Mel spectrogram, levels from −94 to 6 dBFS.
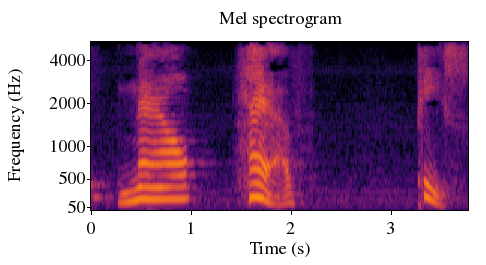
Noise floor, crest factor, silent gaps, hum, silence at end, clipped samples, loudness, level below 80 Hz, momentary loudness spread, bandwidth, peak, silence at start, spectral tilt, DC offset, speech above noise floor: -62 dBFS; 18 dB; none; 60 Hz at -55 dBFS; 0 s; under 0.1%; -26 LUFS; -66 dBFS; 13 LU; 5.4 kHz; -10 dBFS; 0 s; -7 dB/octave; under 0.1%; 37 dB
